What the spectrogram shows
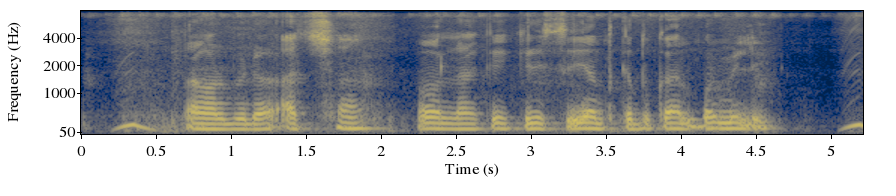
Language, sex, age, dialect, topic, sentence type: Bhojpuri, female, 18-24, Northern, agriculture, question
